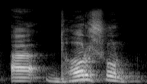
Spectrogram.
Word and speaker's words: ধর্ষণ: যেমন আমরা যদি বলি ধর্ষণ ধ এটা একটা মানে খুব শক্ত একটা উচ্চারণ। এটাকে যদি হালকা করে উচ্চারণ করা হয় তাহলে দর্শন হালকা।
